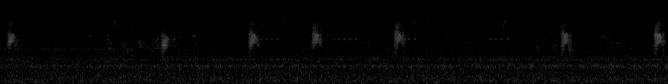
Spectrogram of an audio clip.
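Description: A small bird giving sharp chip notes, about seven at irregular intervals of roughly a second, with fainter quick triple peeps in between, over a quiet background hiss.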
